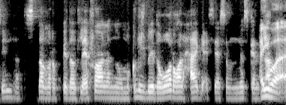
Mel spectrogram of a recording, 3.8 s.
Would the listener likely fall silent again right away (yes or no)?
no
